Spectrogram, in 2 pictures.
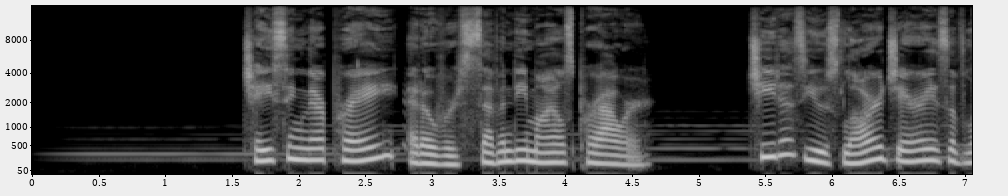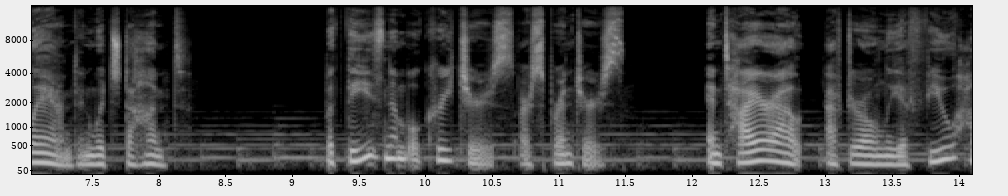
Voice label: us documentary

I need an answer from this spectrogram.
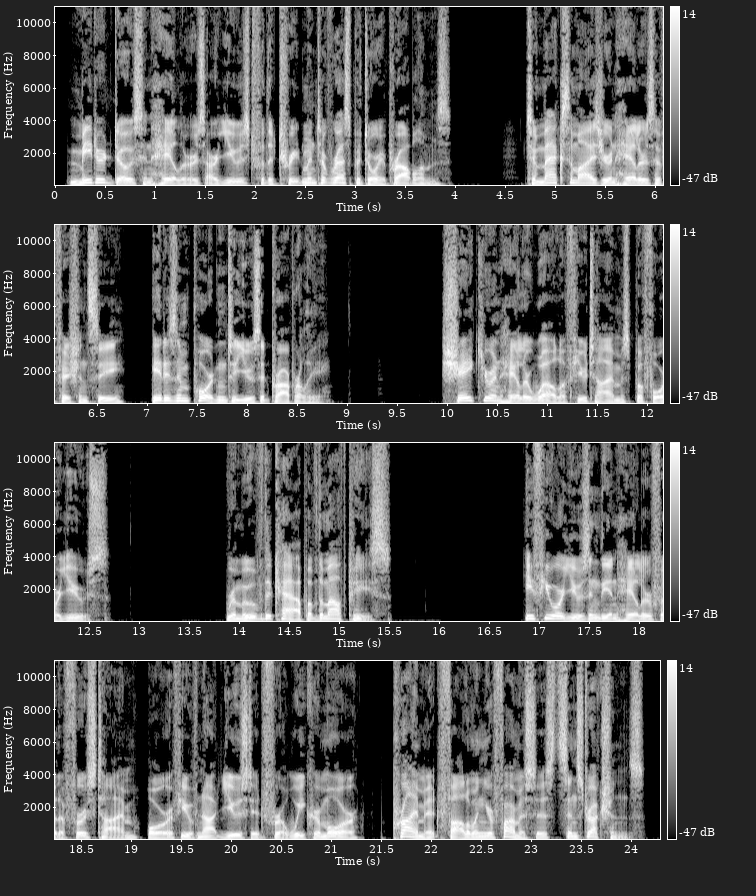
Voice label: us elearning

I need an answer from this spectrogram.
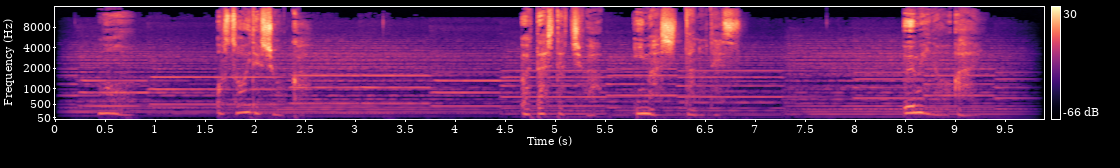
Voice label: Japanese soft, female japanese

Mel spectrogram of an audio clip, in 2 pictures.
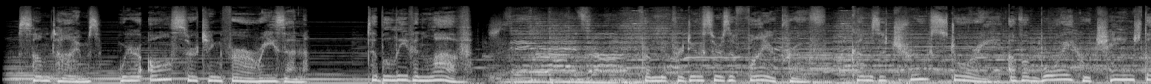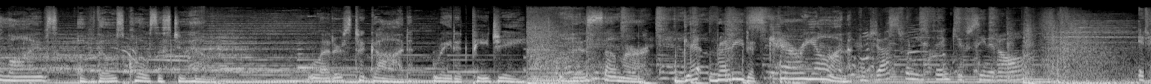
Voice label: US commercial deep

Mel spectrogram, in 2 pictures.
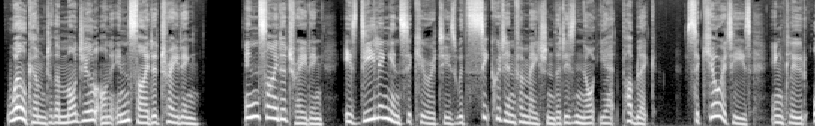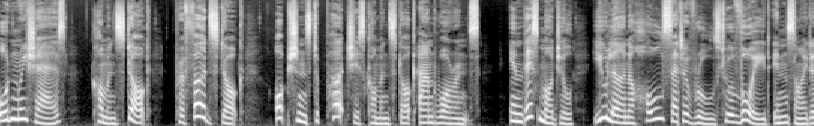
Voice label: uk elearning

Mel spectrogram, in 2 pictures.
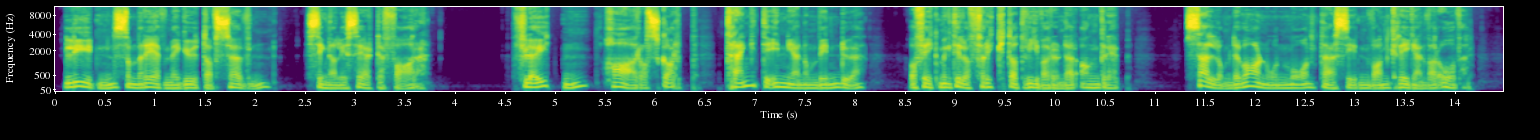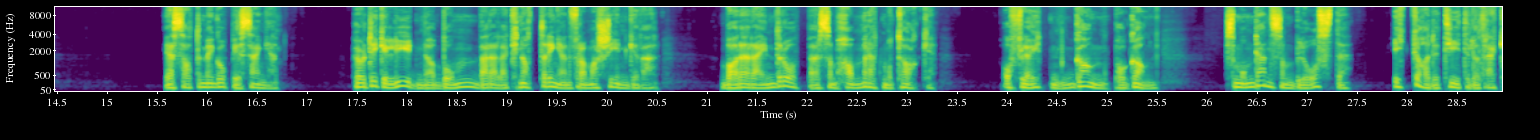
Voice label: no audiobook sunnmorsk

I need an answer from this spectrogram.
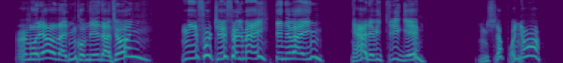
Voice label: dub, character

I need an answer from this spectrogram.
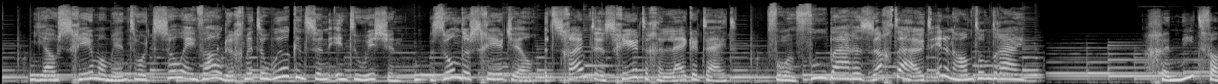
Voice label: nl warm

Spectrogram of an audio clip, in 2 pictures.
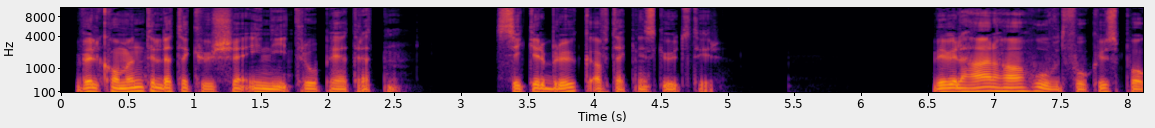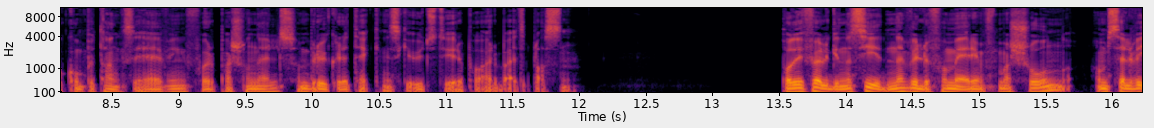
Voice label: no elearning

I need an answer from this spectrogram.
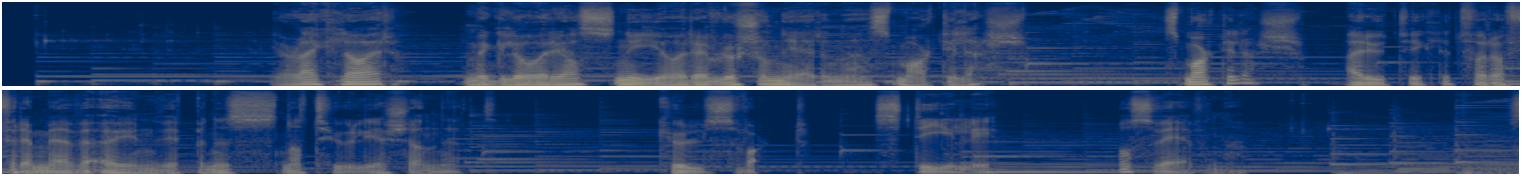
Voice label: no soft sell

